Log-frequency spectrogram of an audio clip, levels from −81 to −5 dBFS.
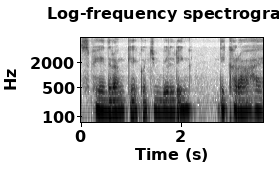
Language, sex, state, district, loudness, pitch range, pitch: Hindi, male, Himachal Pradesh, Shimla, -15 LUFS, 130-140 Hz, 130 Hz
